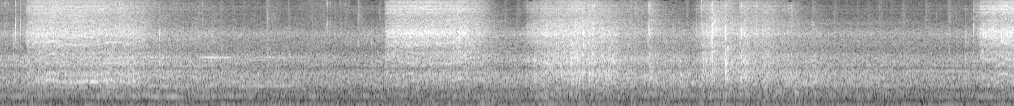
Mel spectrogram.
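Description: Wheeled forestry harvester working a felled pine: steady engine and hydraulic noise that swells in waves of hiss as the harvester head feeds the log. There are a few sharp knocks about seven seconds in, and a rising hiss near the end as the head's chainsaw bar cuts into the trunk.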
